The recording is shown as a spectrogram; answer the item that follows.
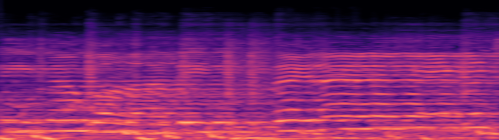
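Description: A woman singing live into a handheld microphone over an amplified pop backing track with a steady drum beat.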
